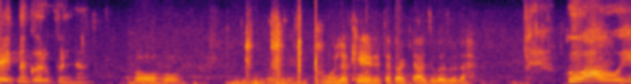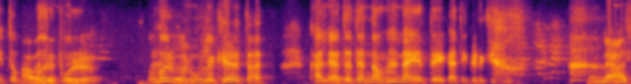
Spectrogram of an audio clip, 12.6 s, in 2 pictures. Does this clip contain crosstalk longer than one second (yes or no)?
no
